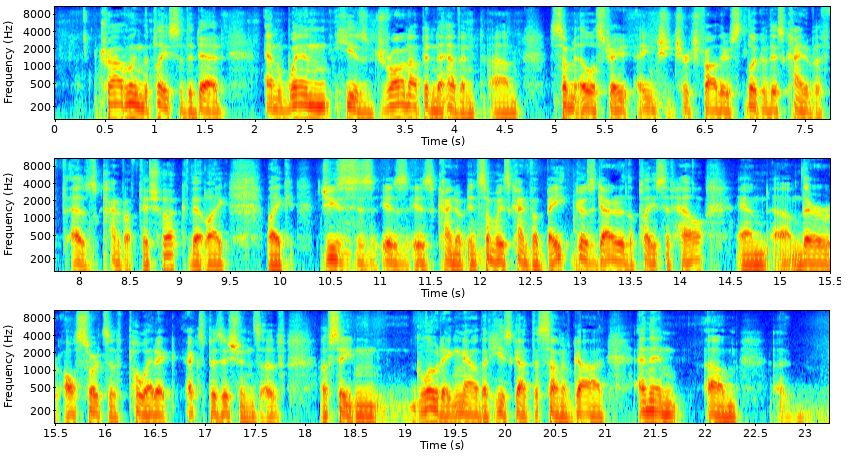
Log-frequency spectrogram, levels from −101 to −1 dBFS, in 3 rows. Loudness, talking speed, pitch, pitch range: -24 LUFS, 205 wpm, 90 Hz, 80-100 Hz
